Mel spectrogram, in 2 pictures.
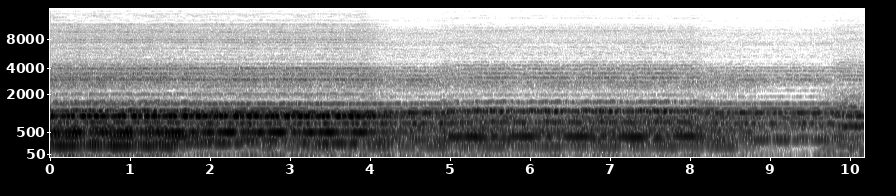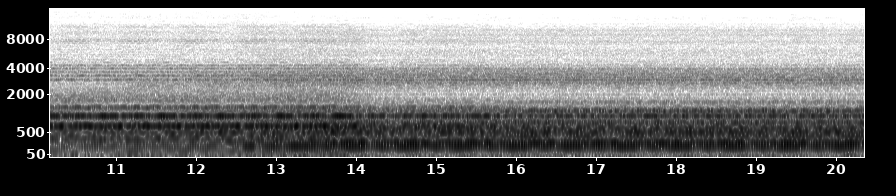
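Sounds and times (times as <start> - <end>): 
choir singing: 0.0 - 20.3.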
